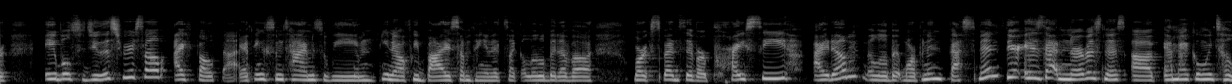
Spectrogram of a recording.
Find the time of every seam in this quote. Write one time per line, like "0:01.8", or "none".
0:02.4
